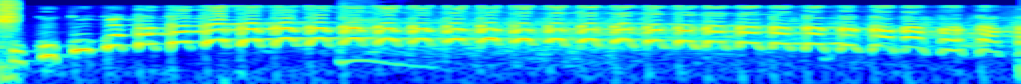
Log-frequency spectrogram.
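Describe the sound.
A person's voice imitates a bird call on The Tonight Show, producing a long run of rapid, rhythmic warbling chirps that rise and repeat steadily, loud, with no talking over it.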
